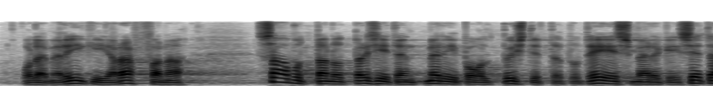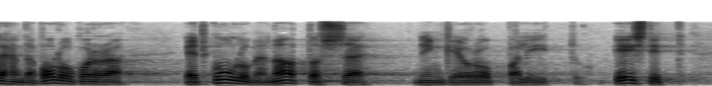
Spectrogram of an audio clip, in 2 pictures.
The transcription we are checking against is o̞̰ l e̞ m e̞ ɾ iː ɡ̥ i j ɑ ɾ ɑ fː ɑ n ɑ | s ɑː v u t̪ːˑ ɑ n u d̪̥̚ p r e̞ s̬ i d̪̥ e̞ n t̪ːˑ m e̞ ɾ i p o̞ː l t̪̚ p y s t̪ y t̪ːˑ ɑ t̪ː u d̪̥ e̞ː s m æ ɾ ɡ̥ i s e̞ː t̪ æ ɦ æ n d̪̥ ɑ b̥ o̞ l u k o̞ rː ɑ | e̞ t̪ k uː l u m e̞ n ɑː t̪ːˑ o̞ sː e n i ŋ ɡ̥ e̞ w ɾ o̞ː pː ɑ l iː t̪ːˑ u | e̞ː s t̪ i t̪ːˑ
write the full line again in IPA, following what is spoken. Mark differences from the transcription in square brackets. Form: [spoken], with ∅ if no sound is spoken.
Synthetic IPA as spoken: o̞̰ l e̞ m e̞ ɾ iː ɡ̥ i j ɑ ɾ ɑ fː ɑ n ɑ | s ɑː v u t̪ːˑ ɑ n u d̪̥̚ p r e̞ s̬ i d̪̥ e̞ n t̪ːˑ m e̞ ɾ i p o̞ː l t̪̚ p y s t̪ [i] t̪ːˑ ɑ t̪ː u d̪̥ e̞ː s m æ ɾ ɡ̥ i s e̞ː t̪ æ ɦ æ n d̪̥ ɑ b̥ o̞ l u k o̞ rː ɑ | e̞ t̪ k uː l u m e̞ n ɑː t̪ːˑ o̞ sː e n i ŋ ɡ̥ e̞ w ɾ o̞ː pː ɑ l iː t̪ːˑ u | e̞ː s t̪ i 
